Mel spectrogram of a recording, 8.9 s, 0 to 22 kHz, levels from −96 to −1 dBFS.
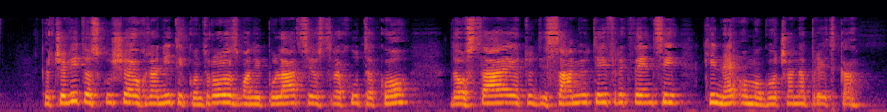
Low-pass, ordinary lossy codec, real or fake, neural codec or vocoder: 19.8 kHz; AAC, 32 kbps; real; none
